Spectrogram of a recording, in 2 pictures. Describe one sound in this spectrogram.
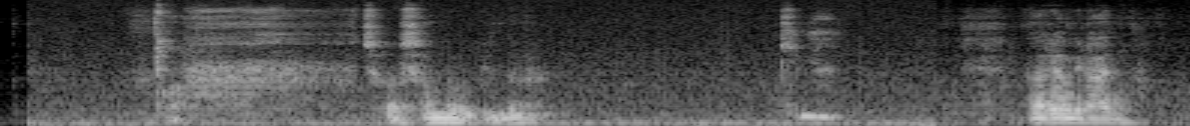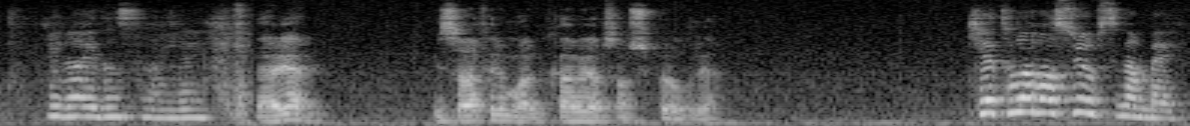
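A woman speaks quietly, heard through a loudspeaker.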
